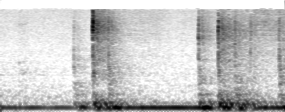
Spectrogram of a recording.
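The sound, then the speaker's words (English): Quick, crisp taps in a couple of short clusters, an imitation of a foot tapping on a floor, over a steady low hum. “They're like, wait, why does it sound like Morse code on the floor? Like I hear the guy going.”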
